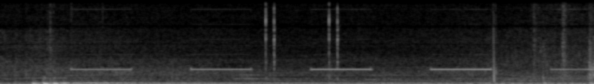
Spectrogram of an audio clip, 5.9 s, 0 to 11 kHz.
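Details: Toyota Camry with the 2AR-FE engine, in a case of front-of-engine noise traced to a faulty water pump: a low, even idle with no whirring or grinding from the front, and a repeating electronic chime on top. The engine sounds healthy.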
